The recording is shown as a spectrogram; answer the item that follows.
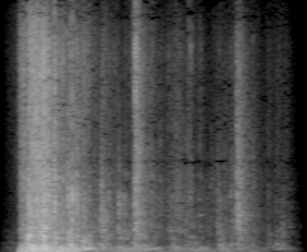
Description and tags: wood destruction
achieved by layering a few sounds, including a smack to my door and a few wooden plunks being dropped on asphalt
smack, hit, destruction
